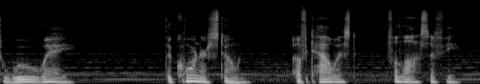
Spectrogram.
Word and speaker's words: Wu Wei: The concept of wooi, pronounced wooi, the cornerstone of tauist philosophy.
